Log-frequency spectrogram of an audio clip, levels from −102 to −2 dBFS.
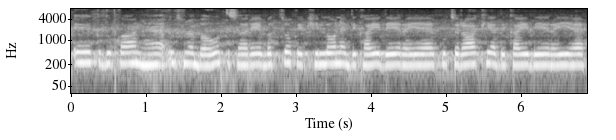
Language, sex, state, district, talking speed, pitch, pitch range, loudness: Hindi, female, Rajasthan, Bikaner, 165 wpm, 205 Hz, 200-220 Hz, -11 LUFS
